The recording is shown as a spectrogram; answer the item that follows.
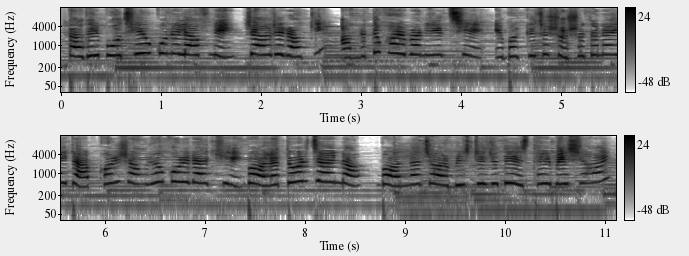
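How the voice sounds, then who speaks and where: A woman as a high-voiced earnest sister bird. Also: steady tone, brisk, hardly any pauses, over music. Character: wise, caring young sister bird in children's cartoon.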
